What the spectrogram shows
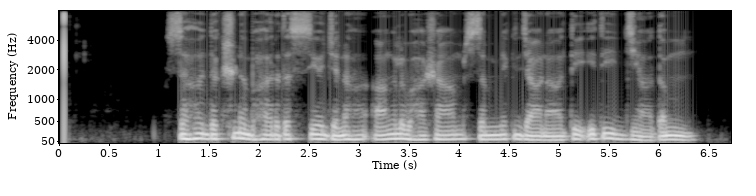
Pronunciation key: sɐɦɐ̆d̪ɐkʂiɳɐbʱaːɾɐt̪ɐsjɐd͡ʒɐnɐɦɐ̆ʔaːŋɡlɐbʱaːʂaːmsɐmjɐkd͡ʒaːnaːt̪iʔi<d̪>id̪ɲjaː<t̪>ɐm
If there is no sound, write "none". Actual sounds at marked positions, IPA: t̪, t̪

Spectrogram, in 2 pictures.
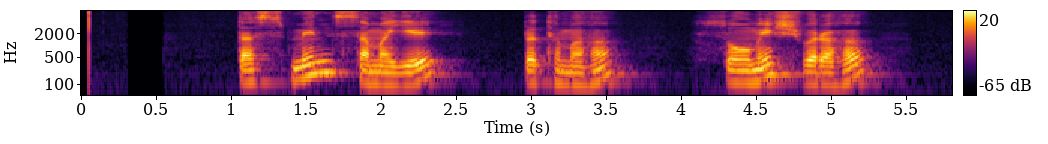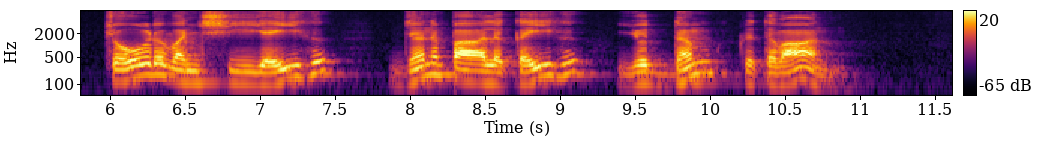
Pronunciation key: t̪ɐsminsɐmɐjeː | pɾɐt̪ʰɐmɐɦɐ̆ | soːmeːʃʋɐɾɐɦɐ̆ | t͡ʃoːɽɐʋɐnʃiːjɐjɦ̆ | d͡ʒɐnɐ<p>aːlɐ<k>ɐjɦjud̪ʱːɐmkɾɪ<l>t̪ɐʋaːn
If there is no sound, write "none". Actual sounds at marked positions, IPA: p, k, none

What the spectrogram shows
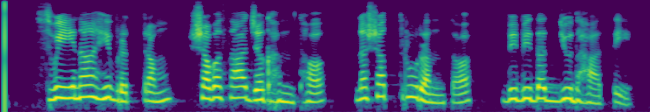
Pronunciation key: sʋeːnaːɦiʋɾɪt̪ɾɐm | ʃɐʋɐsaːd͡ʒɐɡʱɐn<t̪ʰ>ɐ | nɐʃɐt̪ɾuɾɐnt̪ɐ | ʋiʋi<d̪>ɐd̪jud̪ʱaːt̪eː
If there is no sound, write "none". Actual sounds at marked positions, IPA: t̪ʰ, d̪

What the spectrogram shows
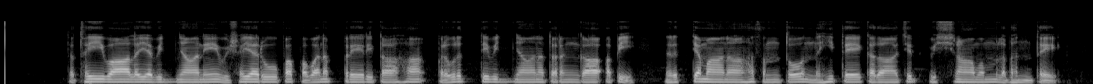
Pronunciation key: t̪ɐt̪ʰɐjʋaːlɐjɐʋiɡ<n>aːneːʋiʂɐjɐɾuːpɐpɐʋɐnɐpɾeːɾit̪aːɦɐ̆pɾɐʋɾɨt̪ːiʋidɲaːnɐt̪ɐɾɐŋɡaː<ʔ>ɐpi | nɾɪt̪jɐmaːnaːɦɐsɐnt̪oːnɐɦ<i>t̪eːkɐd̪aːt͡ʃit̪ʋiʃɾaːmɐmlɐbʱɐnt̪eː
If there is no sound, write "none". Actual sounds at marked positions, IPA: ɲ, ʔ, i

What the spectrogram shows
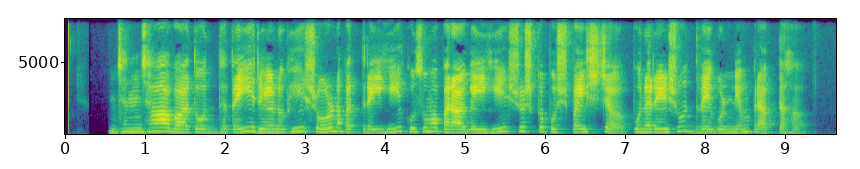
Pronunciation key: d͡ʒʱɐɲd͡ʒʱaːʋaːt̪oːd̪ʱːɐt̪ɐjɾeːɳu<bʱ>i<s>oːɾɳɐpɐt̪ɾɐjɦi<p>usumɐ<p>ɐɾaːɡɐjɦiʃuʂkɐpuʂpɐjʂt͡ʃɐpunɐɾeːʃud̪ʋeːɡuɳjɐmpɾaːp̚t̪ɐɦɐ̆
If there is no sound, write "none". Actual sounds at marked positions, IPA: bʱ, ʃ, k, p

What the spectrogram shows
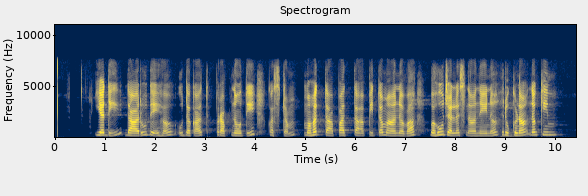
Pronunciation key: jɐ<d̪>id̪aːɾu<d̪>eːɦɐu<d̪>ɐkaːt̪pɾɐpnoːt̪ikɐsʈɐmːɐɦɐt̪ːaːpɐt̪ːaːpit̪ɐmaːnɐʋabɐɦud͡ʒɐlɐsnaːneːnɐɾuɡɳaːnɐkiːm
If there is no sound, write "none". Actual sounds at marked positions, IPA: d̪, d̪, d̪

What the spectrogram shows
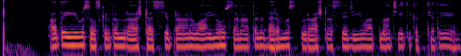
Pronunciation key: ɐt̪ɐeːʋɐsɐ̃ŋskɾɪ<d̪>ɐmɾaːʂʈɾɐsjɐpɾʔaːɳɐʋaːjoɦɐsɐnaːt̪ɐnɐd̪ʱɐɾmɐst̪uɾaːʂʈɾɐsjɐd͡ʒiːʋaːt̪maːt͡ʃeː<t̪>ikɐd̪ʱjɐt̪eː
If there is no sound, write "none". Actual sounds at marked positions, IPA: t̪, t̪

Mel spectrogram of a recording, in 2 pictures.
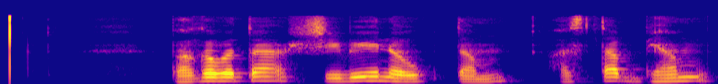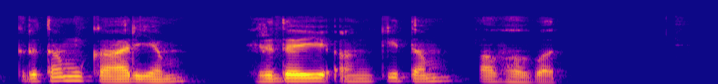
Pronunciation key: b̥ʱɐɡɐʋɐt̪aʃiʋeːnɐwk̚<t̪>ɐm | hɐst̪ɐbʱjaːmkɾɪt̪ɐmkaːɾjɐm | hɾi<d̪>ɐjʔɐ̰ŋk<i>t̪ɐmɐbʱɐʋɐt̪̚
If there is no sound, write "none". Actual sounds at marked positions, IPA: t̪, d̪, i

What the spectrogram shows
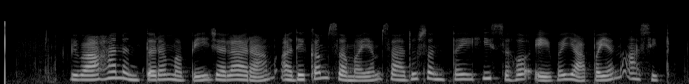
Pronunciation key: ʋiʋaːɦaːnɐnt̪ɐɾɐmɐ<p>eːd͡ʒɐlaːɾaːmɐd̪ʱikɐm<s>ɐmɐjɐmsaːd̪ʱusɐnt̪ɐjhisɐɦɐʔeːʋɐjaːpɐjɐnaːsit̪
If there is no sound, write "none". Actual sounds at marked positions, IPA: p, s

